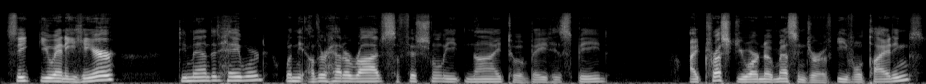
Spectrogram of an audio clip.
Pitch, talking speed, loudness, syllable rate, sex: 135 Hz, 170 wpm, -20 LUFS, 5.8 syllables/s, male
